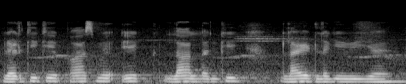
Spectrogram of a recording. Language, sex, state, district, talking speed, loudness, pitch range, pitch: Hindi, male, Uttar Pradesh, Lalitpur, 175 wpm, -17 LUFS, 130-145 Hz, 135 Hz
